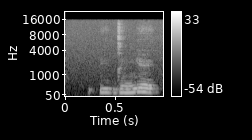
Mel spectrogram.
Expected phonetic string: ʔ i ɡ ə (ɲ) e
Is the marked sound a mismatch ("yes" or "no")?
no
